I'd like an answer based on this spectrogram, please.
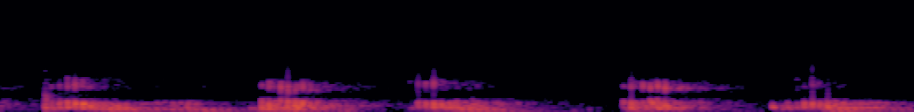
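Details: Resting, sleeping cat purring with a reverb effect. Deep vibrating rumble comes in four or five distinct surges about a second apart, each starting abruptly and tapering off.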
